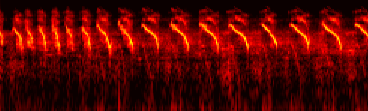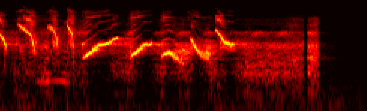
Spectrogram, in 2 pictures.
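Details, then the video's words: Young forest white-rumped shama singing canary-like phrases: a fast series of loud, sharply down-slurred whistles, about four per second, then a few lower swooping notes before fading out. "Tembakan Kenarian Burung Murai Batu Bongkar Isian"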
